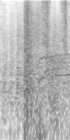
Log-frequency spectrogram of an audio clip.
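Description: Gunfire in the Western video game Red Dead Redemption, a sudden loud burst of several overlapping shots that rings on and trails off with a couple of further cracks.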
